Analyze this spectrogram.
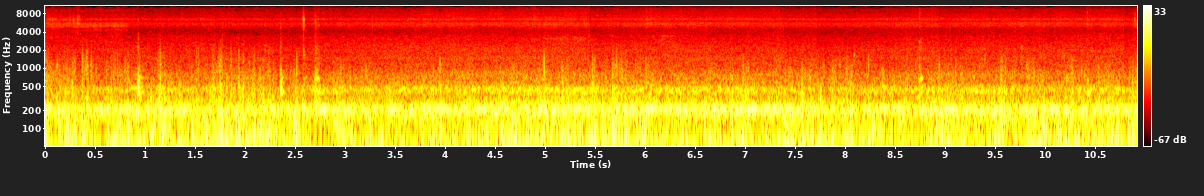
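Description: Bicycle chains and gears tick and click now and then.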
